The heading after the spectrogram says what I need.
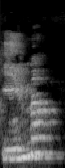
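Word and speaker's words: אם: Vous reconnaissez le Aleph, et avec un même, dans le schéma Israël, ça se prononce im, et ça veut dire si.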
